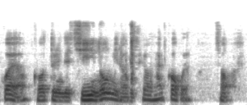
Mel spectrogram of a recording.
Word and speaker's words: genome: 그것들을 이제 지놈이라고 표현할 거고요. 그래서 게놈이라고도 읽죠. 그 게놈 이런 식으로 읽으면은 이제 저머니 독일식 발음이고요.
